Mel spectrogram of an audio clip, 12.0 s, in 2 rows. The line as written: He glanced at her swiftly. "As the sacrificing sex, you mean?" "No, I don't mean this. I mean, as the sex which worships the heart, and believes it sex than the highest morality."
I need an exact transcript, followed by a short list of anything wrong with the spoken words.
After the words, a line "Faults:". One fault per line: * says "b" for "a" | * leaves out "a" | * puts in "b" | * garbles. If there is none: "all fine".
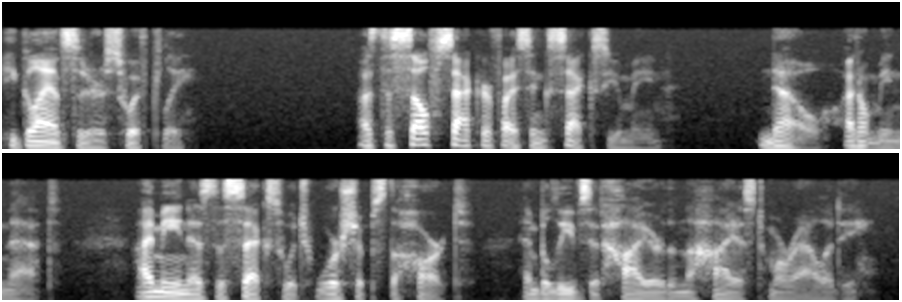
He glanced at her swiftly. "As the self sacrificing sex, you mean?" "No, I don't mean that. I mean, as the sex which worships the heart, and believes it higher than the highest morality."
Faults:
* puts in "self"
* says "that" for "this"
* says "higher" for "sex"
